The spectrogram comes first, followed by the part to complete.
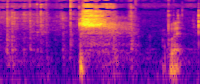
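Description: A short laugh about a second in, then a few light clicks of hard plastic as the vacuum's extension wand and tip are handled.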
